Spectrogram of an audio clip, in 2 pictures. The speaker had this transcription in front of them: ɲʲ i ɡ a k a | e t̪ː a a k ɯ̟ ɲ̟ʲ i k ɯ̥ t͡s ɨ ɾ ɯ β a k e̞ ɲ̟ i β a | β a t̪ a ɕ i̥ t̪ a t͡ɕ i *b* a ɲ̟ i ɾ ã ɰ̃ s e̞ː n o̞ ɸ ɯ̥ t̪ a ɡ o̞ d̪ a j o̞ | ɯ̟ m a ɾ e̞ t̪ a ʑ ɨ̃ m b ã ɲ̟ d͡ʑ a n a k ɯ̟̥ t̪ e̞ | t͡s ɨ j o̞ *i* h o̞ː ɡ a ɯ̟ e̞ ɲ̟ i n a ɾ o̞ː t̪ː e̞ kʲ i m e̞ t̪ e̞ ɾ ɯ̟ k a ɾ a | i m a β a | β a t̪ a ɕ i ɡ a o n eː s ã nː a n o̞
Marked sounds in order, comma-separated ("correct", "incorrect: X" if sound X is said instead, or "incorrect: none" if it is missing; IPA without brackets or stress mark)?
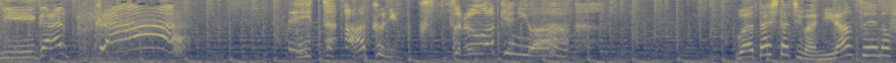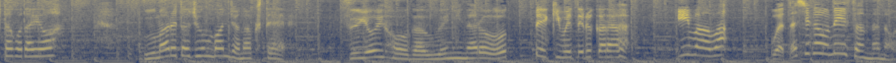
incorrect: β, correct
